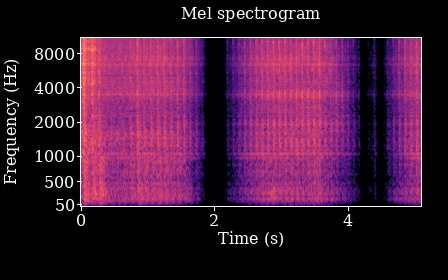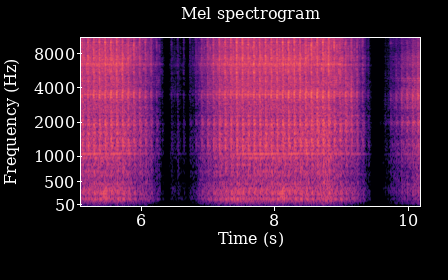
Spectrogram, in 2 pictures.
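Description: Rapid mechanical rattling sound effect in five bursts of about two seconds each, each one swelling and fading, with abrupt dead silence between them.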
